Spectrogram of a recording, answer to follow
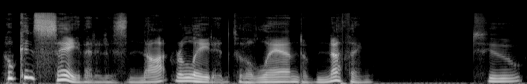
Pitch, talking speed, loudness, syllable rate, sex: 130 Hz, 160 wpm, -20 LUFS, 4.2 syllables/s, male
